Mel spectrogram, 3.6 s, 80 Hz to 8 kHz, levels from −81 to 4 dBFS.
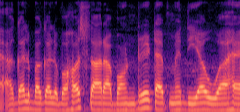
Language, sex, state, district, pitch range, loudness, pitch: Hindi, male, Jharkhand, Ranchi, 120-130 Hz, -16 LUFS, 125 Hz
